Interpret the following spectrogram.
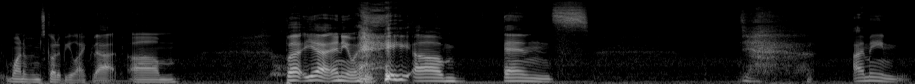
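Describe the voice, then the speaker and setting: This interview guest, maker of a fan abridged series, speaks slowly and expressively in a high-ish, fairly bright voice, pausing often. The dry recording captures casual podcast chat in which he rambles, pokes fun at himself, and breaks off mid-thought.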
